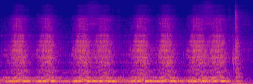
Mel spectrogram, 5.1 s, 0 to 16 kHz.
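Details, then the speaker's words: 1928 Ford Model A sedan stock four-cylinder with custom intake/exhaust manifold, starter test via floor button with ignition off, new under-floor electric fuel pump not yet feeding: steady low starter whir, even compression pulses about two per second, normal cranking. "She cranks. But I guess we gotta figure out this fuel pump now."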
